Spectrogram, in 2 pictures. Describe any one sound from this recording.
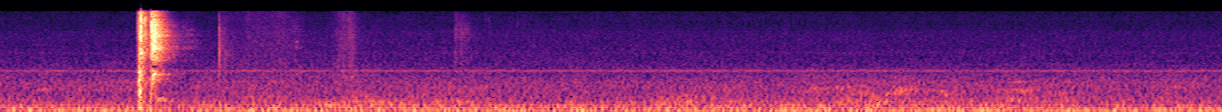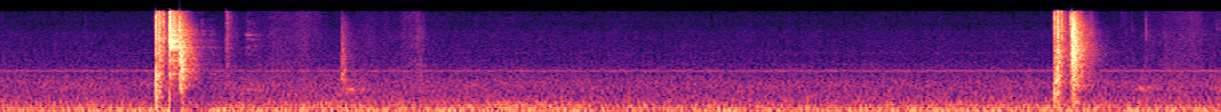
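A thrown object hits a hard target with a sharp smack.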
